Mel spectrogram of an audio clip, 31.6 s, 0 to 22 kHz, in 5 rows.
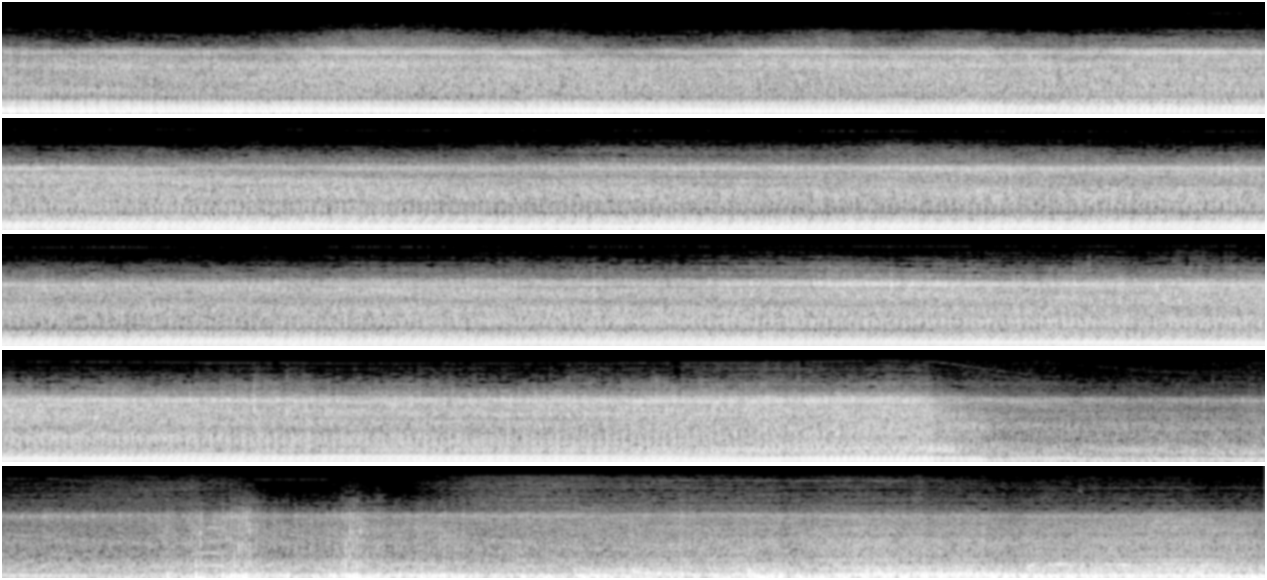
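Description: Scania 114G 340's 11-litre six-cylinder diesel pulling a weight sledge at full load, its pitch sinking slowly as the sledge's drag builds. A little over three quarters of the way through, the engine note drops off sharply and goes quieter as the pull ends, followed by irregular clattering and rumbling.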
